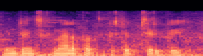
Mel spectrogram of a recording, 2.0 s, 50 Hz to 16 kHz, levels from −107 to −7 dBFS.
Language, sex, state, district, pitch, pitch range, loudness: Tamil, male, Tamil Nadu, Nilgiris, 110 Hz, 105-115 Hz, -21 LUFS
